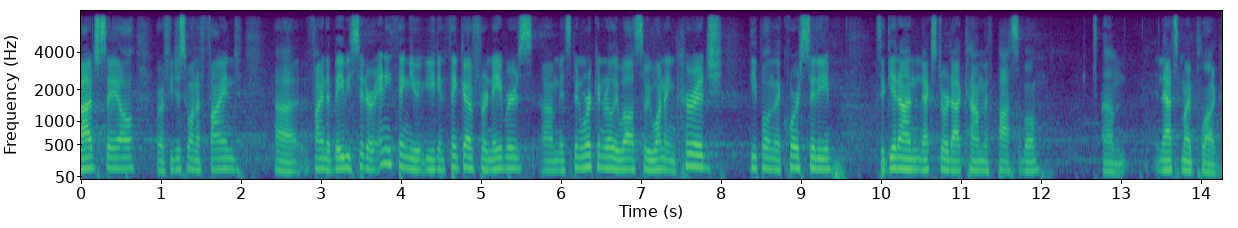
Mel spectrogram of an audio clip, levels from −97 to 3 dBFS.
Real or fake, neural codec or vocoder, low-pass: real; none; 7.2 kHz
